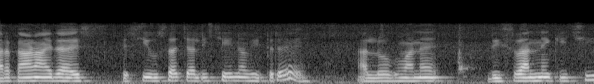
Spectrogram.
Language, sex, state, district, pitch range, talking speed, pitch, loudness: Odia, female, Odisha, Sambalpur, 155-165 Hz, 130 wpm, 160 Hz, -15 LUFS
